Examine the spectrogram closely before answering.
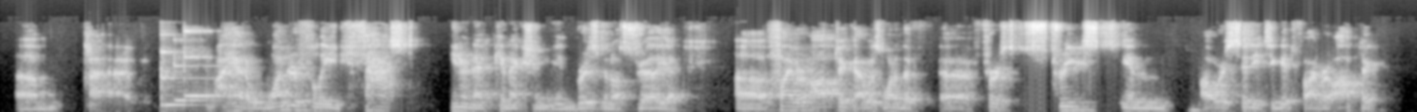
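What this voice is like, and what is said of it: Canadian accent. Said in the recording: “my accent is Canadian”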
